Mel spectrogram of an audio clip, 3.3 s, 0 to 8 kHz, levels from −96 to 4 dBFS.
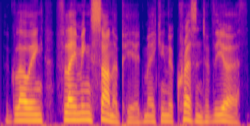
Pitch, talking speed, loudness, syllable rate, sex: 135 Hz, 195 wpm, -19 LUFS, 5.6 syllables/s, male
